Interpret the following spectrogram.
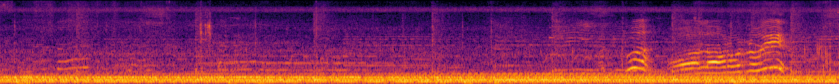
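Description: A motor vehicle engine idling steadily, with people's voices briefly near the end.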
